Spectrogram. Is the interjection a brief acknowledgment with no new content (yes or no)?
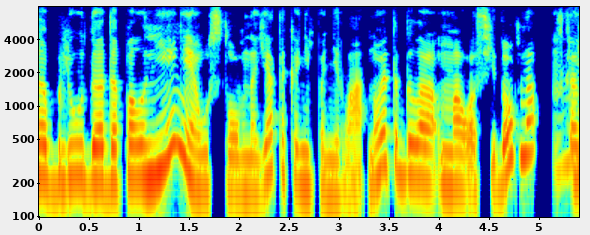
no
